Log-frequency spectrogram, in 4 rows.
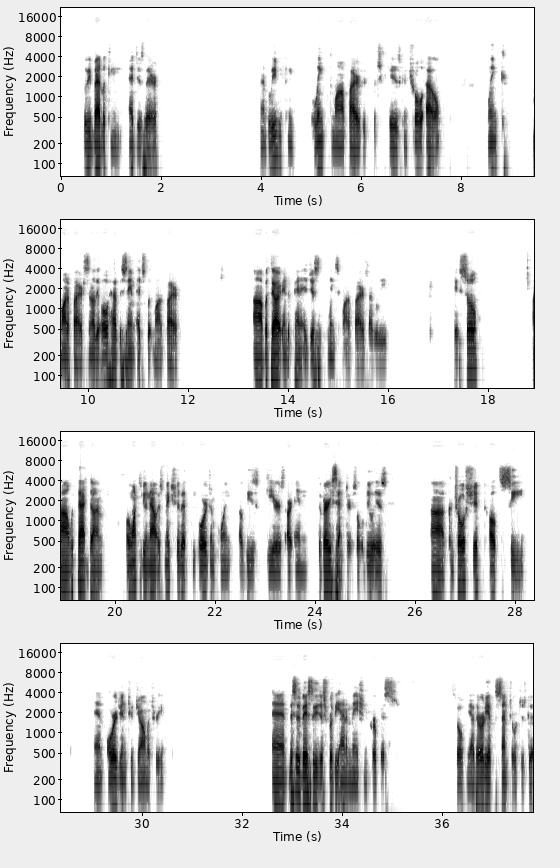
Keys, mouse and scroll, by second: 1.2 right click, 2.0 click, 3.5 shift+right click, 4.2 shift+right click, 6.8 ctrl+l, 11.2 right click, 12.4 right click, 13.1 right click, 17.0-17.4 scroll down 2, 17.4 shift+middle click, 17.8-18.6 scroll up 4, 22.7 t, 23.5-23.9 scroll down 1, 23.9 shift+middle click, 27.8 ctrl+alt+shift+c, 30.3 right click, 31.4 ctrl+alt+shift+c, 33.3 right click, 34.4 ctrl+alt+shift+c, 36.3 scroll down 1, 36.8 shift+middle click, 37.5 scroll up 1.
